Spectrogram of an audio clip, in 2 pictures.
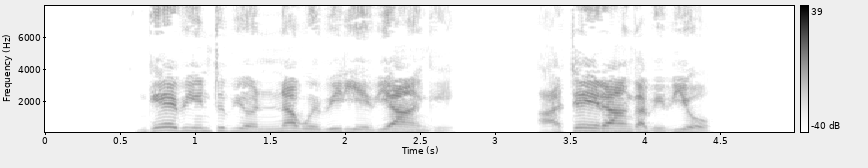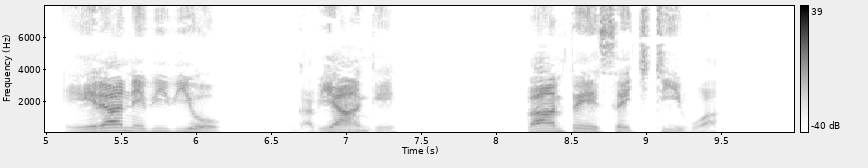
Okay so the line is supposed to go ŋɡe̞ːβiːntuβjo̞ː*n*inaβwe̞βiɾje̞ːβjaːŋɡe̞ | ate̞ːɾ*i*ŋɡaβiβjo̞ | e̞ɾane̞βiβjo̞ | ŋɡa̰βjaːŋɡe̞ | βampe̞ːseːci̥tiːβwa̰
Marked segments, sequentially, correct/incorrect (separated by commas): correct, incorrect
